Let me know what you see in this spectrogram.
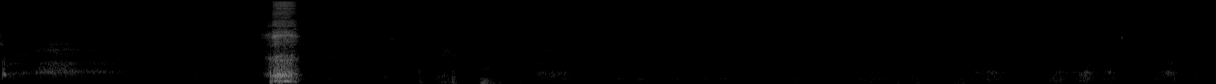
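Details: Sneezing from a cold: a short, stuffy intake of breath, then a single loud, sharp sneeze, followed by quiet snuffly breathing.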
